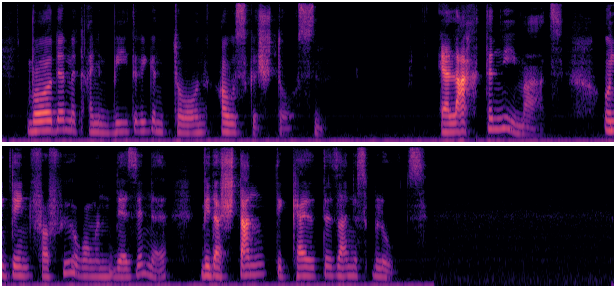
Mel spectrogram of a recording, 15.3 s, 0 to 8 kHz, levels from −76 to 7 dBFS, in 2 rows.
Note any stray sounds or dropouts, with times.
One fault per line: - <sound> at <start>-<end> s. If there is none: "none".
none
